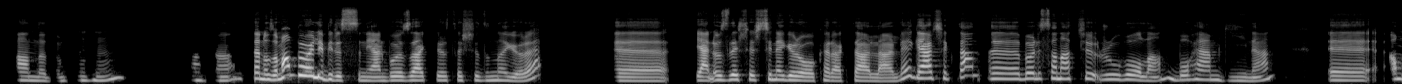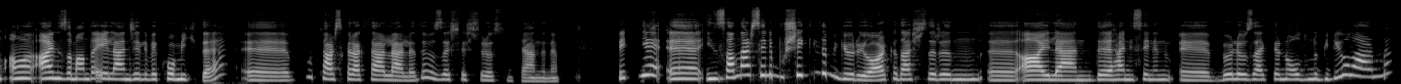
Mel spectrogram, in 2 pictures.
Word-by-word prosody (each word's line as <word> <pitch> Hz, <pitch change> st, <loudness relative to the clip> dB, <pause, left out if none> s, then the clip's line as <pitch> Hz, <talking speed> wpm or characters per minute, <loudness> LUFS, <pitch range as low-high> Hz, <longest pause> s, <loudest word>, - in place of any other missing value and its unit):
Anladım. 175 Hz, -4 st, -4 dB
Hı 190 Hz, -, -6 dB
hı. 185 Hz, 0 st, -6 dB, 0.9 s
Hı 190 Hz, -, -7 dB, 0.2 s
hı, 180 Hz, 0 st, -4 dB, 0.2 s
sen 270 Hz, -3 st, +6 dB
o 230 Hz, -, +5 dB
zaman 315 Hz, -, +9 dB
böyle 380 Hz, -, +9 dB
birisisin 190 Hz, -3 st, 0 dB
yani 175 Hz, +1 st, 0 dB
bu 190 Hz, -, +2 dB
özellikleri 190 Hz, +1 st, 0 dB
taşıdığına 190 Hz, 0 st, -4 dB
göre. 175 Hz, -, -1 dB, 0.8 s
Eee, 165 Hz, -2 st, 0 dB, 0.3 s
yani 185 Hz, +1 st, +4 dB
özdeşleştiğine 215 Hz, +1 st, +1 dB
göre 200 Hz, -2 st, +3 dB
o 175 Hz, -1 st, +1 dB
karakterlerle 165 Hz, -, 0 dB
gerçekten, 285 Hz, 0 st, +4 dB, 0.3 s
ııı, 255 Hz, -1 st, 0 dB
böyle 270 Hz, -1 st, +1 dB
sanatçı 260 Hz, -2 st, -1 dB
ruhu 230 Hz, 0 st, -1 dB
olan, 205 Hz, +5 st, -2 dB
bohem 215 Hz, -1 st, -2 dB
giyinen, 175 Hz, -, -6 dB, 0.5 s
eee, 190 Hz, -1 st, -1 dB, 0.2 s
am 255 Hz, +1 st, 0 dB
ama 280 Hz, 0 st, +3 dB
aynı 280 Hz, +1 st, +6 dB
zamanda 250 Hz, 0 st, 0 dB
eğlenceli 240 Hz, -2 st, -1 dB
ve 240 Hz, -, -1 dB
komik 235 Hz, -4 st, -2 dB
de, 175 Hz, -, 0 dB, 0.2 s
eee, 190 Hz, -1 st, -3 dB
bu 340 Hz, -, -10 dB
tarz 245 Hz, -3 st, 0 dB
karakterlerle 215 Hz, -5 st, -1 dB
de 315 Hz, -, -6 dB
özdeşleştiriyorsun 220 Hz, -, -8 dB
kendini. 150 Hz, -1 st, -8 dB, 0.6 s
Peki, 300 Hz, +1 st, -3 dB, 0.4 s
eee, 260 Hz, 0 st, +2 dB
insanlar 320 Hz, -, +4 dB
seni 435 Hz, -2 st, -1 dB
bu 350 Hz, -, -8 dB
şekilde 445 Hz, +5 st, 0 dB
mi 335 Hz, -, -4 dB
görüyor? 215 Hz, -6 st, 0 dB
Arkadaşların, 230 Hz, 0 st, -1 dB
ııı, 195 Hz, -1 st, -3 dB
ailen 205 Hz, -1 st, +3 dB
de 220 Hz, -1 st, +1 dB
hani 220 Hz, 0 st, -2 dB
senin, 220 Hz, -1 st, -6 dB
eee, 190 Hz, -2 st, -4 dB
böyle 240 Hz, +4 st, -1 dB
özelliklerin 235 Hz, +1 st, -4 dB
olduğunu 235 Hz, 0 st, -3 dB
biliyorlar 370 Hz, -, 0 dB
mı? 385 Hz, +6 st, -9 dB
220 Hz, 140 wpm, -23 LUFS, 190-255 Hz, 0.9 s, zaman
